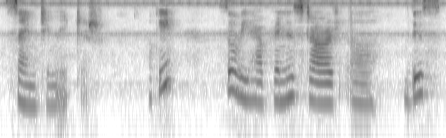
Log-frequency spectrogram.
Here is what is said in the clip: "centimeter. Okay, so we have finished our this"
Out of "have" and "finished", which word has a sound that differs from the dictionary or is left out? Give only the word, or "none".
finished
